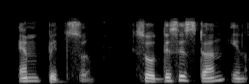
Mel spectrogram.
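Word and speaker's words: えんぴつ: when we pronounce it we replace this n with an M sound M pizza so this is done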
